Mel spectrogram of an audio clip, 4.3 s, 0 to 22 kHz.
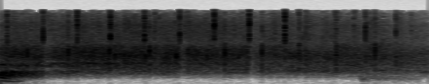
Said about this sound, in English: And one more round of applause, fans, for number 33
